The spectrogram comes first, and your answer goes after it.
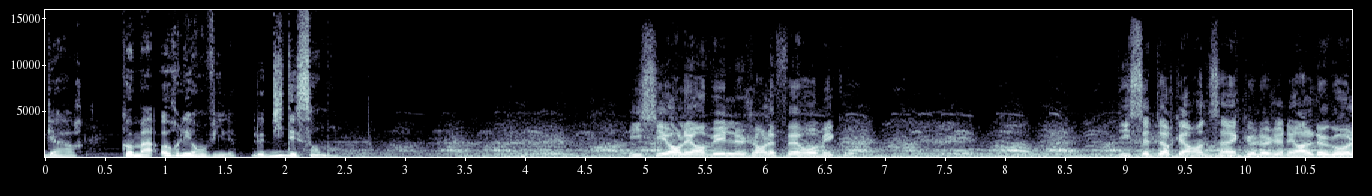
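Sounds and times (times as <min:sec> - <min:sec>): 
speech: 0:00.0 - 0:02.6, 0:04.8 - 0:07.1, 0:09.0 - 0:10.8
vehement crowd shouting slogans: 0:02.4 - 0:10.8.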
